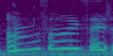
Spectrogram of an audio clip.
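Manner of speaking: high, squealed excitement; squealing excitement. Real, not acted. Fan seeing his photo squeals with excitement. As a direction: squeak it out with joy. Fan gushing over member.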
